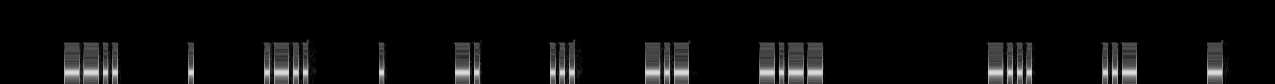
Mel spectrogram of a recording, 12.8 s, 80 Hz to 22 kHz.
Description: Morse code, heard as a keyed tone, about 25 wpm, spaced as for 10 wpm, 550 Hz. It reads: ZELENSKY BUT
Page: news headlines in morse code at 10 wpm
